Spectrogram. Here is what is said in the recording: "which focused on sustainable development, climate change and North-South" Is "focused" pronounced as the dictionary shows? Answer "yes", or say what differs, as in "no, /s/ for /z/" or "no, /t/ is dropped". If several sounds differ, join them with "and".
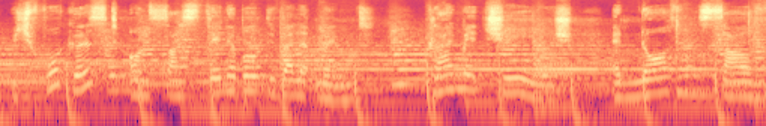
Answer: yes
